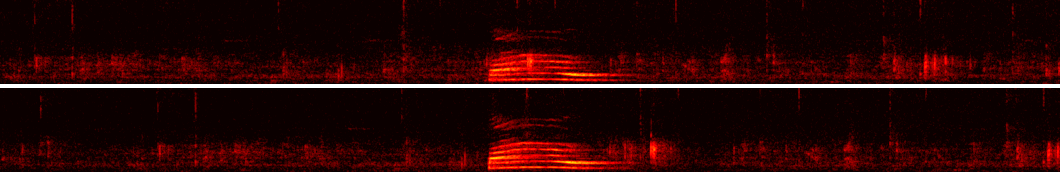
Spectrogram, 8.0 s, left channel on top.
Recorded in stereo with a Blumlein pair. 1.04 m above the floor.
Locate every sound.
3.7 s a cat meowing: 30° right, 0.7 m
